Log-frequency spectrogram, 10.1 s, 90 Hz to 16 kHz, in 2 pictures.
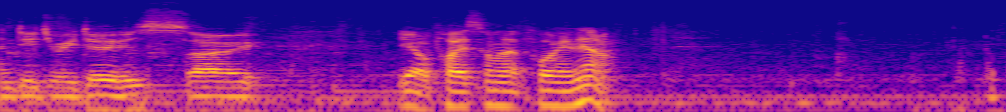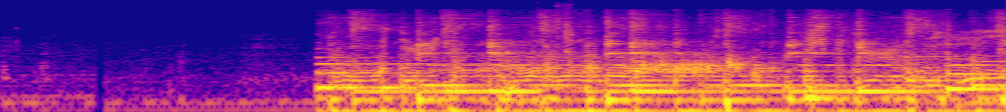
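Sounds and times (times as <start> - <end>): didgeridoo drone: 6.7 - 10.0.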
